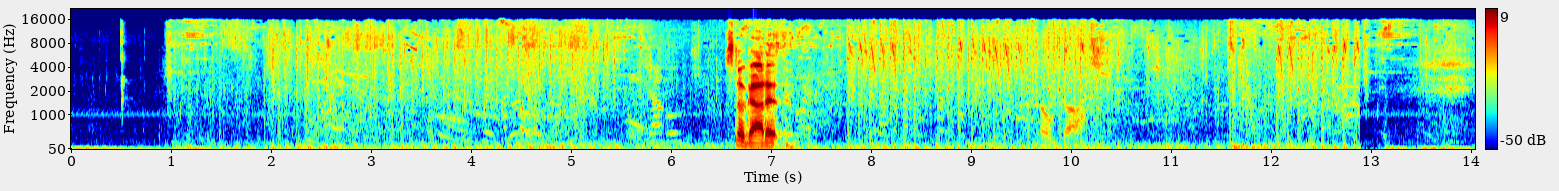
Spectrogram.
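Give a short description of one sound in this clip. Gunfire and game effects crackle and hum.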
